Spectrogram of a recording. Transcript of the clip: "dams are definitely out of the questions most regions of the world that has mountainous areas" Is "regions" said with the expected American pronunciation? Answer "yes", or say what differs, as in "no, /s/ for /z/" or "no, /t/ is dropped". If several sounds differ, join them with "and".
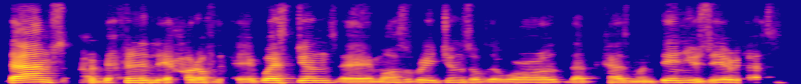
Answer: no, /s/ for /z/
